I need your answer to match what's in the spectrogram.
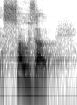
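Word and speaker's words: sozo (σῴζω): The word in verse 36 that the onlookers use for cured, the Greek word that the New Testament is written in, is a word that we pronounce in English. We've kind of anglicized it, sozo.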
